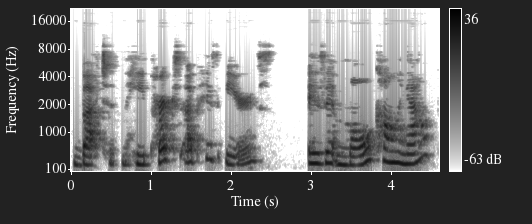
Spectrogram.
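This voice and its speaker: A woman teacher reading a picture book aloud to young children, slow and expressive, giving the animals little voices. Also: on the high side, dull audio. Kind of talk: read-aloud storytime for children.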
